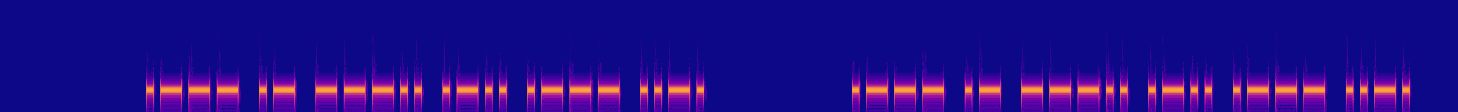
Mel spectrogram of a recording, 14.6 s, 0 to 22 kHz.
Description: Morse code, heard as a keyed tone, about 17 wpm, 700 Hz. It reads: JA8LJF JA8LJF
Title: DXCC-100 Call Signs - 6 Characters - Repeated 3x - 17wpm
